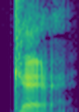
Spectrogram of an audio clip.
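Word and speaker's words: qué: over the letter e that accent mark doesn't change how it's pronounced it sounds exactly like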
